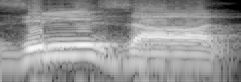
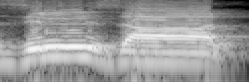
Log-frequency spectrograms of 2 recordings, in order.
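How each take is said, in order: The two takes are said the same way.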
